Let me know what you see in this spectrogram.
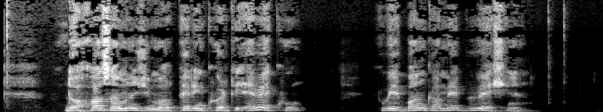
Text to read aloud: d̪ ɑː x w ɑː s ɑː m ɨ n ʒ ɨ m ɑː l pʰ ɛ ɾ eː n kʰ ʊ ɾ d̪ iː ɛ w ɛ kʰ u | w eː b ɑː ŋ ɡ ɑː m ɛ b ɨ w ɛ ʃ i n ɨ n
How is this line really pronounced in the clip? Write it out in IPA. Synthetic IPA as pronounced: d̪ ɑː x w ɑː z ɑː m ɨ n ʒ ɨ m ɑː l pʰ ɛ ɾ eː n kʰ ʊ ɾ d̪ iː ɛ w ɛ kʰ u | w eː b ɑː ŋ ɡ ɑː m ɛ b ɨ w ɛ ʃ i n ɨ n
